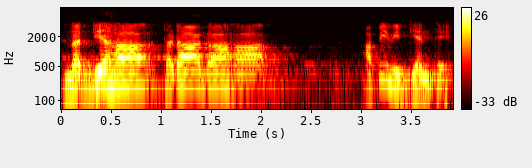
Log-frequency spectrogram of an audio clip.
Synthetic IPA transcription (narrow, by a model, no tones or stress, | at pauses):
nɐd̪jɐɦɐt̪ɐɽaːɡaːɦɐ | ɐpiʋid̪ʱjɐnt̪ḛ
